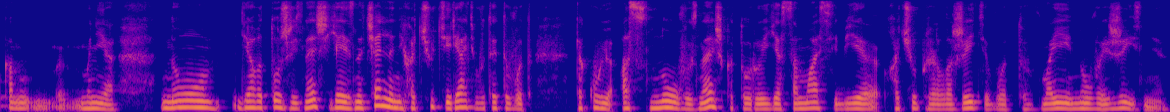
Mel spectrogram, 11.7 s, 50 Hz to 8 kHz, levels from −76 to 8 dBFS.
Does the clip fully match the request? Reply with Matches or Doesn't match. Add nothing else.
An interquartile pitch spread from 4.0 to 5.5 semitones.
Doesn't match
